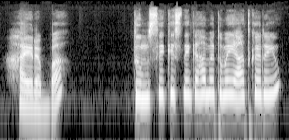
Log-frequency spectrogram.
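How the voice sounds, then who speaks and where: A woman's voice: fairly high pitch, lively intonation, moderate pace, dry recording, studio quality, lightly acted. A woman voicing a playful, smitten young bride who teases her fiancé in an audio story. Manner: bright, playful, teasing.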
